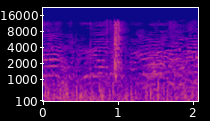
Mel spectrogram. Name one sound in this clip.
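A metal bat cracks against a softball.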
